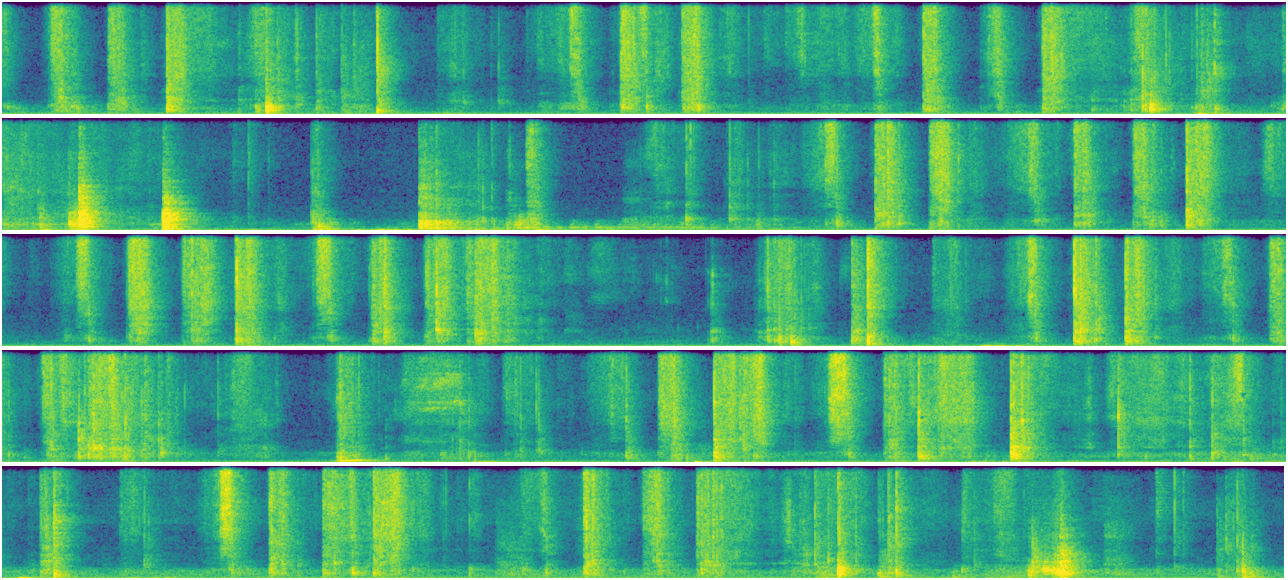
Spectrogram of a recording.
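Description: Tarot and oracle cards being shuffled by hand and dealt onto a wooden table: an irregular run of crisp card snaps and taps, coming in bursts with short pauses between.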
